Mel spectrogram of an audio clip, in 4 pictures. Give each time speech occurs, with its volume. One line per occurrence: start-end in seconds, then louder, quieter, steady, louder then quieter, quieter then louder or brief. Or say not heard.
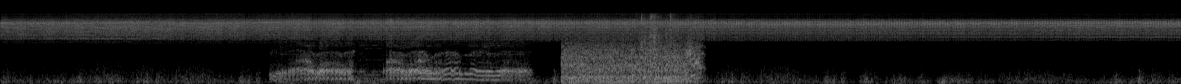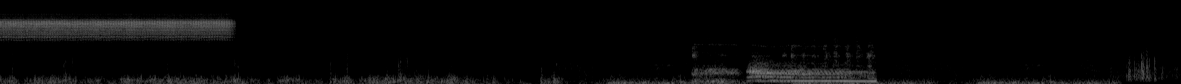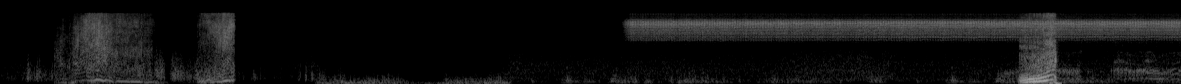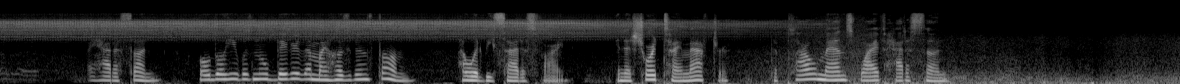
36.3-45.0 steady.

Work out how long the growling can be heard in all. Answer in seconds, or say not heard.
7 s.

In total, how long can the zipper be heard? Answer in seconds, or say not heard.
4 s.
